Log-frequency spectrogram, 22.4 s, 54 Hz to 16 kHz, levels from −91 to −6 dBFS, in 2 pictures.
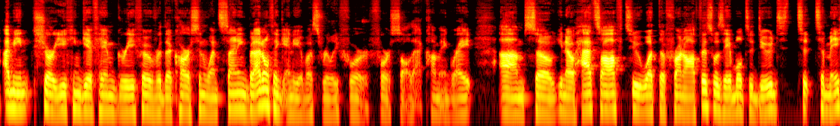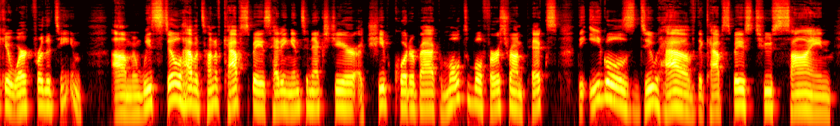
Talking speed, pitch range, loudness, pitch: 215 wpm, 105-130 Hz, -23 LUFS, 120 Hz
